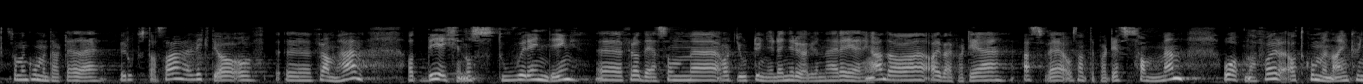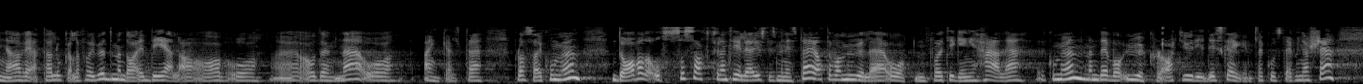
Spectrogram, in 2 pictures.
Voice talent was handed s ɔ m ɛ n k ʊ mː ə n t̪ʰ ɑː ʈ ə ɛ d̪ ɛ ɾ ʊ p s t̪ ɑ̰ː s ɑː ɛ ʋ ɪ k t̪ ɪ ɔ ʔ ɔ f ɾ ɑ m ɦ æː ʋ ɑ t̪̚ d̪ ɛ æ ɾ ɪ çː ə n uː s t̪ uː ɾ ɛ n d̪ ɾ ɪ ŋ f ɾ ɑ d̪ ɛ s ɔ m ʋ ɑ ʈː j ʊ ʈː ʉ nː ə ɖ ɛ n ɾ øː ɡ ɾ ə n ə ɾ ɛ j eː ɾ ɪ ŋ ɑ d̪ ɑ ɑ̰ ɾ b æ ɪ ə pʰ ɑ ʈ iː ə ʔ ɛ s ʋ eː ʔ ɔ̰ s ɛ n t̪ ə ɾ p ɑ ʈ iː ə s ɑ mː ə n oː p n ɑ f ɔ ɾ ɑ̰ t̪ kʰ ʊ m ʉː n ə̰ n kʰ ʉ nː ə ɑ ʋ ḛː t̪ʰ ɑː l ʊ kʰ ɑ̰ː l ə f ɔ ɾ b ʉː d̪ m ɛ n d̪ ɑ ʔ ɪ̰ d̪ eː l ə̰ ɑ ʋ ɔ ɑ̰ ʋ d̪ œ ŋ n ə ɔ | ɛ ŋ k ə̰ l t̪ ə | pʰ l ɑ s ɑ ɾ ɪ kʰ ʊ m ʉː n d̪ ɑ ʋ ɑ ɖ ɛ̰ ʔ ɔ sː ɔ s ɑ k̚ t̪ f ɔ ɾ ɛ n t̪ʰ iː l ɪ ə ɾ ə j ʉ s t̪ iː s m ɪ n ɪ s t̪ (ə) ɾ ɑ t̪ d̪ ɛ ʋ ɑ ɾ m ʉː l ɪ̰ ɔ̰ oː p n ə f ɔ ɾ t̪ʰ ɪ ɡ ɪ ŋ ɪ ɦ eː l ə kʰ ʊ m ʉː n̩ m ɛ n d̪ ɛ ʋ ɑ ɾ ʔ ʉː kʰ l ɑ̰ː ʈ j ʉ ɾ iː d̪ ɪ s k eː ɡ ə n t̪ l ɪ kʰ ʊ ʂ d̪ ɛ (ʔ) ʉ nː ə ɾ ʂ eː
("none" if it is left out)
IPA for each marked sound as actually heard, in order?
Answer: ə, k

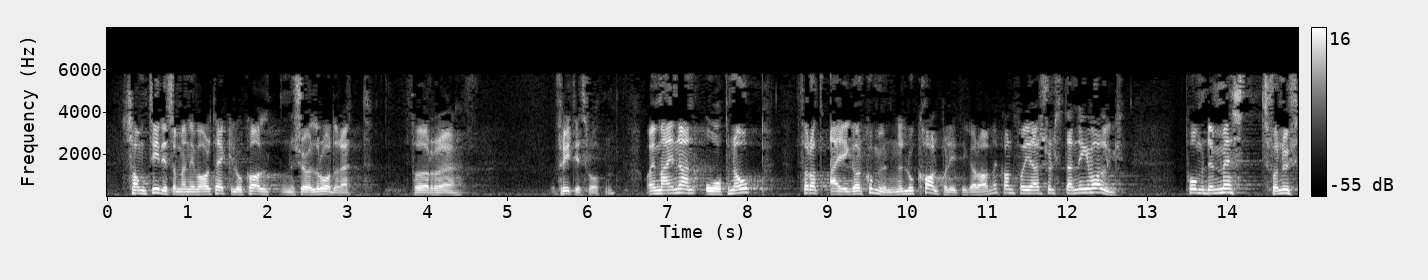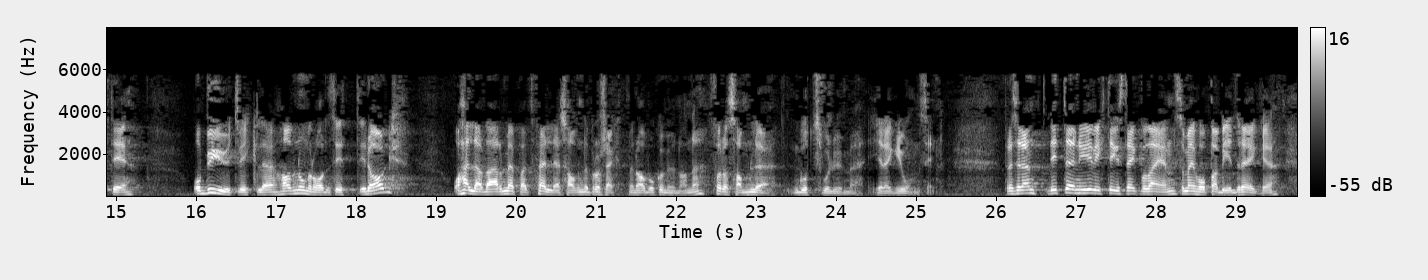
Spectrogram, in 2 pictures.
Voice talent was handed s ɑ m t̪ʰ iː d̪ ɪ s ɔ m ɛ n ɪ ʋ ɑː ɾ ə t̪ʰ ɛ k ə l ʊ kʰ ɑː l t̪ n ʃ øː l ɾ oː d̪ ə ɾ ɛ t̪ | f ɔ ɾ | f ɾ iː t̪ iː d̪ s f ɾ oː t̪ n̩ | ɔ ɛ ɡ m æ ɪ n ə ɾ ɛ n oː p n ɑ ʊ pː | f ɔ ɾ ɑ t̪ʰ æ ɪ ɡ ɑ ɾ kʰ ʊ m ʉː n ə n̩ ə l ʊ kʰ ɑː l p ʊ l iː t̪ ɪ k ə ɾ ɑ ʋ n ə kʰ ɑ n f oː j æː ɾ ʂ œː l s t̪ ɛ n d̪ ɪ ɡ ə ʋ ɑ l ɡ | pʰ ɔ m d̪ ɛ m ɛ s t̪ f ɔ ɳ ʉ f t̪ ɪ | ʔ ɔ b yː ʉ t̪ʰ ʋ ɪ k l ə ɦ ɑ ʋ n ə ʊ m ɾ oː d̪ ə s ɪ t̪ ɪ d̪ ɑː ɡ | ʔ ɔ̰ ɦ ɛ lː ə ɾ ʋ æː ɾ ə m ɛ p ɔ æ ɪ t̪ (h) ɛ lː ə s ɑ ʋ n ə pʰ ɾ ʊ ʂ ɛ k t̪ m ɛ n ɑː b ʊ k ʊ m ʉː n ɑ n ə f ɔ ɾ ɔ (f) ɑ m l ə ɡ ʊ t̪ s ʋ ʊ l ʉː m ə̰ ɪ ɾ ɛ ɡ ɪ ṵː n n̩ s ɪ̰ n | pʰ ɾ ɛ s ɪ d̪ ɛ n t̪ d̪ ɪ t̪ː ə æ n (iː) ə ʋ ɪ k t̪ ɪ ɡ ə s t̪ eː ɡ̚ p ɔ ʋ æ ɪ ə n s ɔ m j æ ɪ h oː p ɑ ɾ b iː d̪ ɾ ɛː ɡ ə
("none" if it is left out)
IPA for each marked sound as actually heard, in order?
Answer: f, s, yː

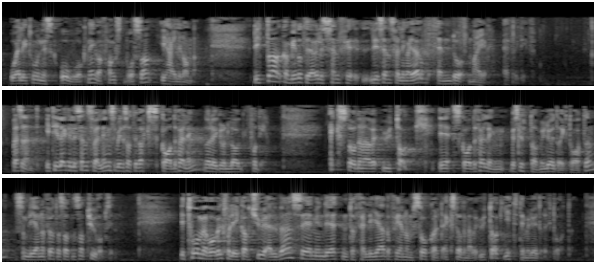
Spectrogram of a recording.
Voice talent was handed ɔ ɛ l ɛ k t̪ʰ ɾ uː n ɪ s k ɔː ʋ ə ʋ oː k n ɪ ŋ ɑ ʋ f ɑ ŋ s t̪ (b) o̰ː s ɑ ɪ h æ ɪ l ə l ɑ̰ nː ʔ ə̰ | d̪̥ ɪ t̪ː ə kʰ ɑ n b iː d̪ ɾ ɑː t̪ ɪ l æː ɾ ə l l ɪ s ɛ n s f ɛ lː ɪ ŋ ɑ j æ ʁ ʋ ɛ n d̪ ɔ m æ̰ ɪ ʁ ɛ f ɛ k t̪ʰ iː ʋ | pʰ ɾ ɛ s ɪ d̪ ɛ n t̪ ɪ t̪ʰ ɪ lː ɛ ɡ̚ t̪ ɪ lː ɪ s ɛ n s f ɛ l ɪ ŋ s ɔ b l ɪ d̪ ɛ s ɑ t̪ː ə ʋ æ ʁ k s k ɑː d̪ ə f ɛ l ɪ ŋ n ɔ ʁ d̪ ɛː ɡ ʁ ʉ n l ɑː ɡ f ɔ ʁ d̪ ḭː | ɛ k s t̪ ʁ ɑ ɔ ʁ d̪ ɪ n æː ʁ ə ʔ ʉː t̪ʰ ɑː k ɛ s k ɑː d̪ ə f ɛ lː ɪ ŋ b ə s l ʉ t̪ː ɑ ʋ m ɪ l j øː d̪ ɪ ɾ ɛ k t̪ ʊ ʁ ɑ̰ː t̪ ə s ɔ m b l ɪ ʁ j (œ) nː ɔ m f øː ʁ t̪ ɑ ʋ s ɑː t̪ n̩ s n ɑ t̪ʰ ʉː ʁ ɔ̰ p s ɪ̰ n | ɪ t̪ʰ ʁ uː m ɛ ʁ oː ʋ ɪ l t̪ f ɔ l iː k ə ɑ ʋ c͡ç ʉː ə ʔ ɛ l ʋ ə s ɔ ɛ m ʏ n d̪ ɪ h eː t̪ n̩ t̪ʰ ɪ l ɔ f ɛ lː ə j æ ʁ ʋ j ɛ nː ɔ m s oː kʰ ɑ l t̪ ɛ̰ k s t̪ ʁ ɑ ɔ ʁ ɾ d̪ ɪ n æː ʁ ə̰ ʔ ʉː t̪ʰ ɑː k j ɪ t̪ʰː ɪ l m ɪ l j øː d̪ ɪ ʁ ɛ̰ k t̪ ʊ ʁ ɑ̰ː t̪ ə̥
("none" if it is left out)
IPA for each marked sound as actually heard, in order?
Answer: b, ɛ

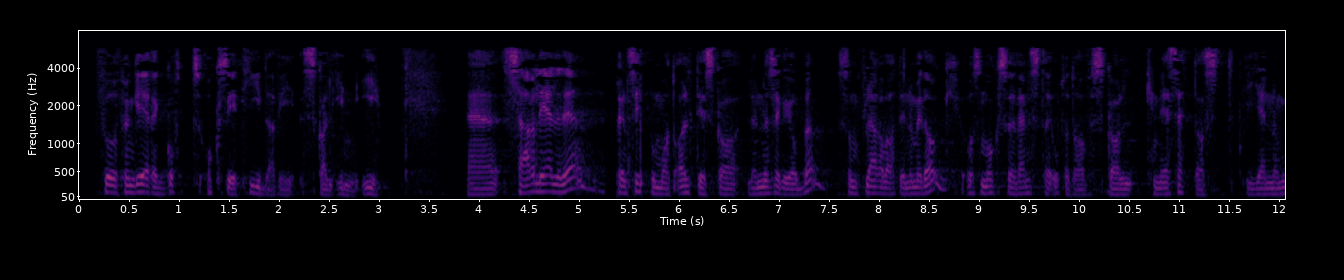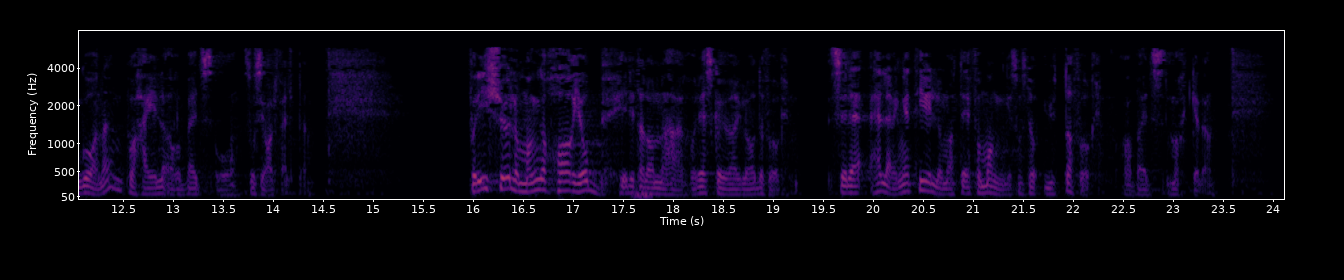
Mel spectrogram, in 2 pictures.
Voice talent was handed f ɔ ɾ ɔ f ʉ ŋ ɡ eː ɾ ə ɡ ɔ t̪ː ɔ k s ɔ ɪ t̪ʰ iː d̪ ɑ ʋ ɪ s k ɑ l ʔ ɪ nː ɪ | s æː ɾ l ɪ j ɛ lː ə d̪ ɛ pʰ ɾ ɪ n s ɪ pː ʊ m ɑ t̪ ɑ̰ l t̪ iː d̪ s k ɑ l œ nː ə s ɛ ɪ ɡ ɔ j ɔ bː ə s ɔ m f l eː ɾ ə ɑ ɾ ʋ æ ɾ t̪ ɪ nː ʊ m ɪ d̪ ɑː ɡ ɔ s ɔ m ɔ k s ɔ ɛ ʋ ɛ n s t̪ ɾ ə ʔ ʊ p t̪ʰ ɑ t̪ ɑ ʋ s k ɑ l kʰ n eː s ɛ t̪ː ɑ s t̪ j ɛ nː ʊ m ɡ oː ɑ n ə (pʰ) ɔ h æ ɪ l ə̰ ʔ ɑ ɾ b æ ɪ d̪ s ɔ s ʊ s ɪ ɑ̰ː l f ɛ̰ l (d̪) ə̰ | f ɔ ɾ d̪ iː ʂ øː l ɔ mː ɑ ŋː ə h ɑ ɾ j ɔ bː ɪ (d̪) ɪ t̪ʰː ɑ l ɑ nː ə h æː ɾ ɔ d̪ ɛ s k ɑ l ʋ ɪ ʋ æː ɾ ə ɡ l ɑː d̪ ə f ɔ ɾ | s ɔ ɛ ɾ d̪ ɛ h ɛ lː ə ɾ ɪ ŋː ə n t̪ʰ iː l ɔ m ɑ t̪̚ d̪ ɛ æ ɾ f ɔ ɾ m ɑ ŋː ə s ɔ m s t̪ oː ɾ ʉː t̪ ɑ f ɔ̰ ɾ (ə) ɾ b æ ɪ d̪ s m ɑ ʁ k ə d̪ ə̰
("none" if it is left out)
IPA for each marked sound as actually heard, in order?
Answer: pʰ, t̪, d̪, ɑ

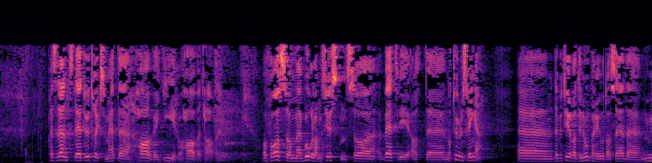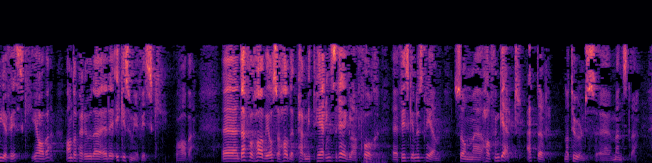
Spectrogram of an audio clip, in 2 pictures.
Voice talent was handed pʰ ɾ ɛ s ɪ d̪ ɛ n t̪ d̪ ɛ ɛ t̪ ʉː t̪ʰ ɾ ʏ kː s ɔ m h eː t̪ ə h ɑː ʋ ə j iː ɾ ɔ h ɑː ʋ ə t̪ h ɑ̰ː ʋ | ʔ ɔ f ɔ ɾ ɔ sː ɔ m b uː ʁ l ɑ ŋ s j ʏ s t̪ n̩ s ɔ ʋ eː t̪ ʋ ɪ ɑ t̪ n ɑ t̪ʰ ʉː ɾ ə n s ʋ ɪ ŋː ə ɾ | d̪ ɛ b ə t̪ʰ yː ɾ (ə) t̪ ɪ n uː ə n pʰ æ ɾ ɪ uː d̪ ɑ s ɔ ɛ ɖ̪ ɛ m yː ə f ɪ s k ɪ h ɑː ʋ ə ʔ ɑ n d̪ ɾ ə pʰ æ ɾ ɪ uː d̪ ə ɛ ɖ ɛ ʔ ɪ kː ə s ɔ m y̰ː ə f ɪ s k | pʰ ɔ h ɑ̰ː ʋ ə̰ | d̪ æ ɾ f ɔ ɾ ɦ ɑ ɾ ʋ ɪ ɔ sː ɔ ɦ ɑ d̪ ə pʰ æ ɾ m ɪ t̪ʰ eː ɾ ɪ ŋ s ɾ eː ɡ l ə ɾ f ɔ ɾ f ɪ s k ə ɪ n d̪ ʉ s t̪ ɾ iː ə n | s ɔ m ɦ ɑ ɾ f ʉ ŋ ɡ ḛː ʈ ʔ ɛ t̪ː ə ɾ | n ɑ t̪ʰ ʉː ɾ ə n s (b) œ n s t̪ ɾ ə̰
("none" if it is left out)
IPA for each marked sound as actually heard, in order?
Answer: ɑ, m

